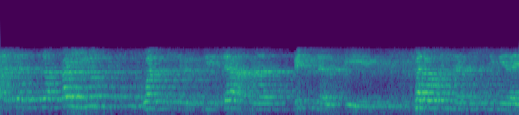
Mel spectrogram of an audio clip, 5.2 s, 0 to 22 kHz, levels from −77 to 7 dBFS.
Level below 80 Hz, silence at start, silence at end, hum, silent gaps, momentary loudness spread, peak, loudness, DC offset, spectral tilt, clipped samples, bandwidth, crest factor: -60 dBFS; 0 s; 0 s; none; none; 8 LU; -6 dBFS; -24 LUFS; under 0.1%; -6.5 dB/octave; under 0.1%; 4 kHz; 20 dB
